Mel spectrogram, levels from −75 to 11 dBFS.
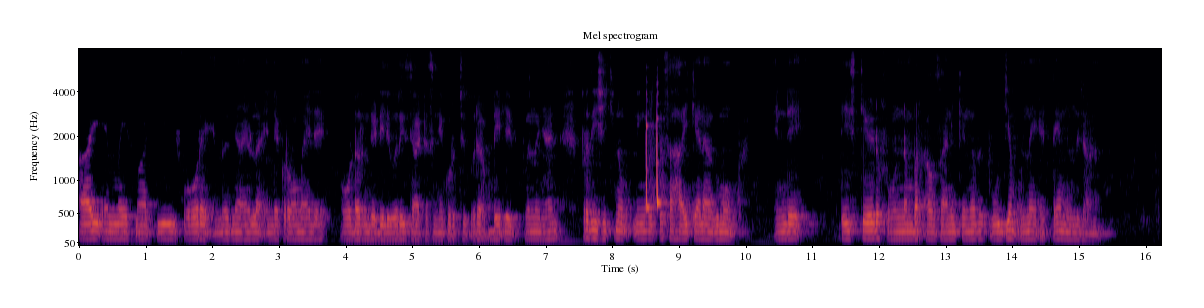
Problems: none marked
